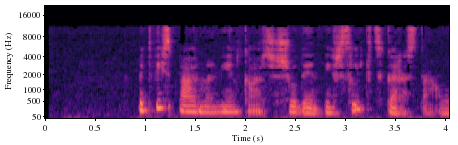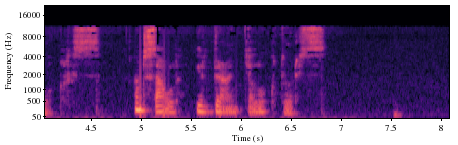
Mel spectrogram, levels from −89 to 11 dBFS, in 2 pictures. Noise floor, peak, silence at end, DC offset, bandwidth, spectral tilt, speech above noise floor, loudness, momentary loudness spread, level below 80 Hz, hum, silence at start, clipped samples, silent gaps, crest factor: -58 dBFS; -4 dBFS; 0.5 s; under 0.1%; 11.5 kHz; -3.5 dB/octave; 34 dB; -24 LUFS; 12 LU; -54 dBFS; none; 0.95 s; under 0.1%; none; 22 dB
